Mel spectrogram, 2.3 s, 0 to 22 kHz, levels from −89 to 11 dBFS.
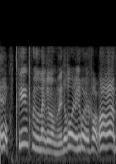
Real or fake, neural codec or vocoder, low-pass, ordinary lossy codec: fake; codec, 16 kHz, 1 kbps, FunCodec, trained on Chinese and English, 50 frames a second; none; none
